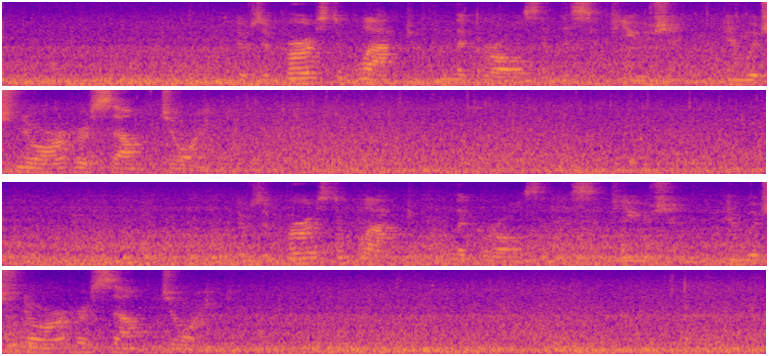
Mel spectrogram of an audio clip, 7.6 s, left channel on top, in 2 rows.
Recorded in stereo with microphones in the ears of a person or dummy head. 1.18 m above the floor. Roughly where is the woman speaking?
Centre.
